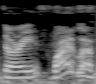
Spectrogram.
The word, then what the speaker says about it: Pistorius: And uh Oscar, how do you pronounce his last name? Pistorius.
